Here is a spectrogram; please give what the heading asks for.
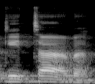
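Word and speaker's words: الْكِتَابَ: keluarin nafas sedikit ya alaikal kitabah kitabah ba yang pertama ke ba yang kedua kita baca langsung Ya, kitab. Jangan kitab bil gitu. Karena di sini ada tanda panjang untuk tanya. Kalau ba kan enggak ada.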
